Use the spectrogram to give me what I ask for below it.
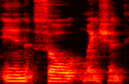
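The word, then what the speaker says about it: insolation: in the so Latian but the one is pronounced in Seoul Asian and again it's just another word for energy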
